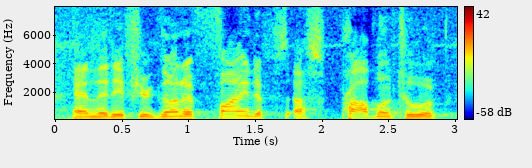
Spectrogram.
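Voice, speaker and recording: A fairly high-pitched man at a moderate pace, with noticeable background noise. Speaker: technical speaker at user group. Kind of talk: lecture. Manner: loud; halting, many fillers and repeats.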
